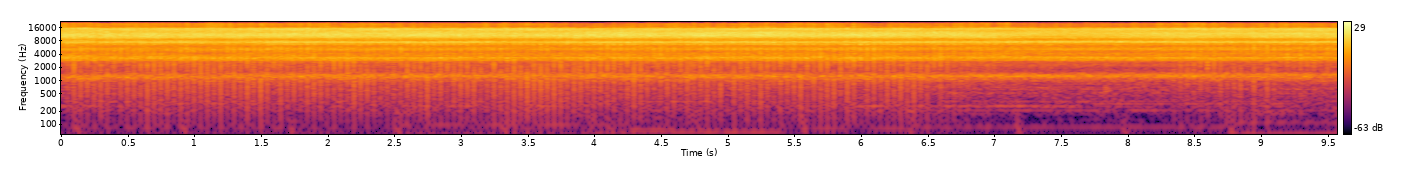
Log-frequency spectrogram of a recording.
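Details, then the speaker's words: Rapid, even tapping, about four pulses a second, over hum and hiss: a cool dental laser firing in short bursts while removing decay from a cavity near the gum line, after power was lowered for cold sensitivity. "that little tapping sound you hear is the laser energy as it comes out in little bursts like that"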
